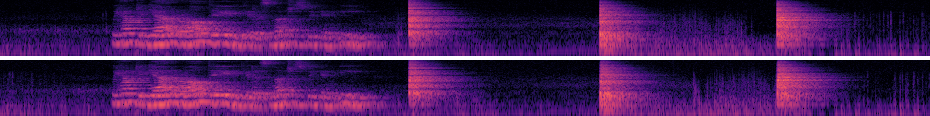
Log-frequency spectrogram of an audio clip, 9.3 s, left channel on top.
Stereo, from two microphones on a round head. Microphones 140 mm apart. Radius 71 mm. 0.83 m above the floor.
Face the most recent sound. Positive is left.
turn(degrees=50)  # may be behind; listen again after turning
